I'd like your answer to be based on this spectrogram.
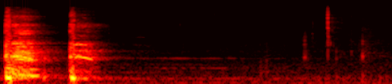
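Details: Two short, loud coughs in quick succession from an adult with a cold and hoarse voice, followed by quiet; cough.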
